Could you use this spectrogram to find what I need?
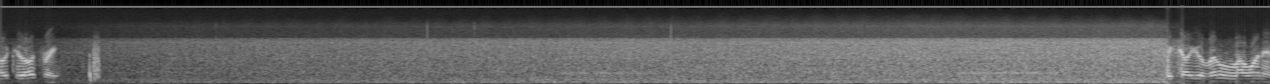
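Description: A jet engine roars steadily and slowly grows louder.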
